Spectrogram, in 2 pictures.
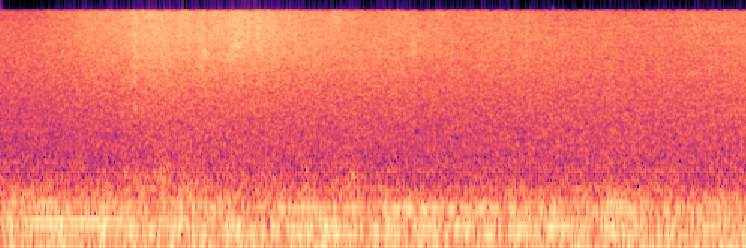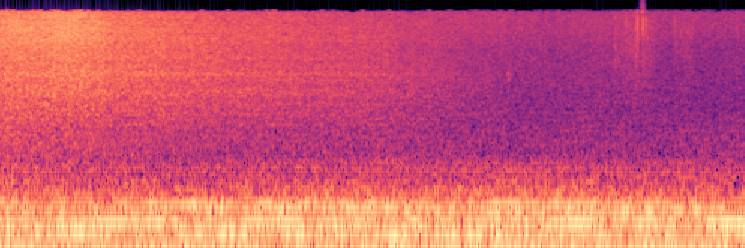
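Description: A steady, low rumbling drone under a rushing hiss that swells over the first seconds and fades away after about eight seconds.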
